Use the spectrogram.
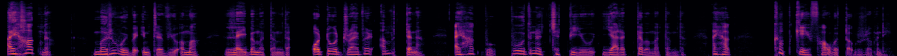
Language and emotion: Manipuri, sad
